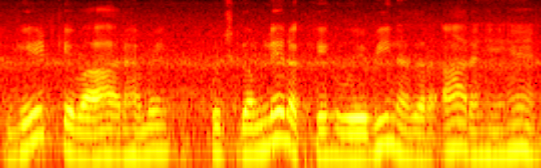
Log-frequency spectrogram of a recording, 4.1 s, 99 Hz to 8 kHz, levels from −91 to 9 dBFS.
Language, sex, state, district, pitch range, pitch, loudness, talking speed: Hindi, male, Uttar Pradesh, Lucknow, 130-155 Hz, 140 Hz, -16 LUFS, 190 wpm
